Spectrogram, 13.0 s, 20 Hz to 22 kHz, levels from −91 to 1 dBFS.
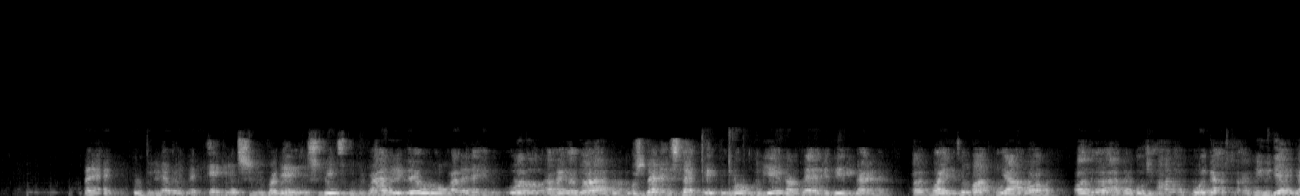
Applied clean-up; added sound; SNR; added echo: neural mask model DeepFilterNet 3.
